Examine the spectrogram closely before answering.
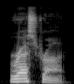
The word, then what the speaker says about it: restaurant: restaurant نوشته میشه و restaurant خونده میشه.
